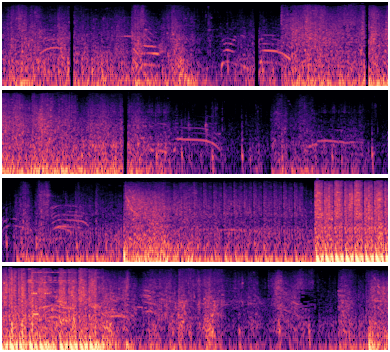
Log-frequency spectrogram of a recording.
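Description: An assault rifle fires in a shooter video game. Bursts of gunfire come in uneven stretches of rapid shots, mixed with mechanical clatter and other game noise, some passages louder and denser than others.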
